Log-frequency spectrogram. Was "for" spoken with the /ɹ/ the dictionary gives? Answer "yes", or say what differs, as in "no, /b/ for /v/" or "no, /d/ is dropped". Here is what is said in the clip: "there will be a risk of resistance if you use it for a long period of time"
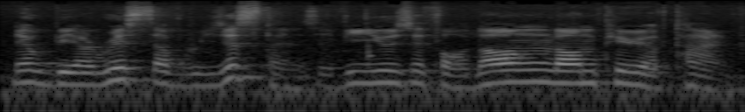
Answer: no, /l/ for /ɹ/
